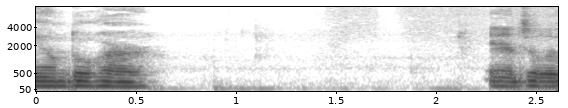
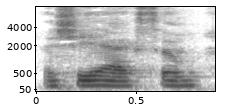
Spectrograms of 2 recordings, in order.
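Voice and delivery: ordinary talk

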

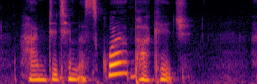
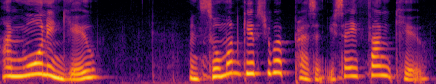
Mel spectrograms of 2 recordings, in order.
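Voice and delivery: warning; 6 semitones higher, 4 dB louder than usual. A narrator's reading. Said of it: "hissed Mum".

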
